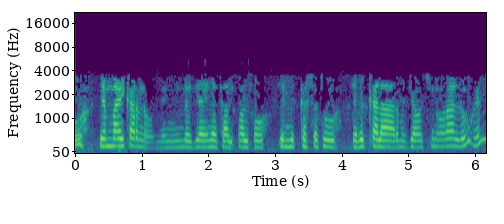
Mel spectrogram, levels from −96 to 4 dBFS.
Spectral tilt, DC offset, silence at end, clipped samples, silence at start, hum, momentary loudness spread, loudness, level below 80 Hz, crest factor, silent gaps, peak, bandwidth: -1 dB/octave; under 0.1%; 0 s; under 0.1%; 0 s; none; 12 LU; -22 LUFS; -66 dBFS; 20 dB; none; -2 dBFS; 3.7 kHz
